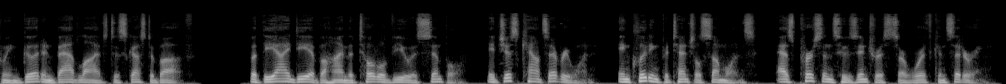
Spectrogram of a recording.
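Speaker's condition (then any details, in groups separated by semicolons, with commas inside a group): No condition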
